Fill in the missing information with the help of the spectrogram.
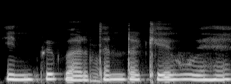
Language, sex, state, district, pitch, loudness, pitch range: Hindi, female, Bihar, Patna, 225 Hz, -12 LUFS, 220-230 Hz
